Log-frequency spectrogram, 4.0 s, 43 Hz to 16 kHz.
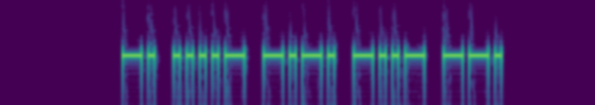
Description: Morse code, heard as a keyed tone, about 28 wpm, 700 Hz. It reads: N4CXG
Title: USA Call Signs - 5 Characters - Repeated 3x - 28wpm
